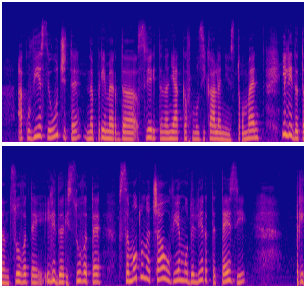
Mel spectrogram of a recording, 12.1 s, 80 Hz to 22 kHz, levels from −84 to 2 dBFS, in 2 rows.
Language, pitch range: Bulgarian, 180-235 Hz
